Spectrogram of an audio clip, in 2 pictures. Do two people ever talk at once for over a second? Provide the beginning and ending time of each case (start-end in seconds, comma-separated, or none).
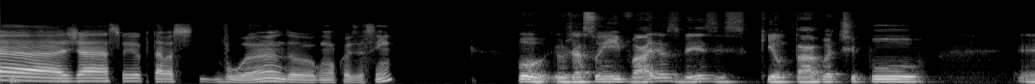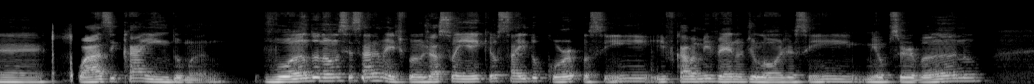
none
